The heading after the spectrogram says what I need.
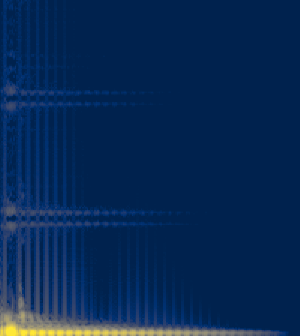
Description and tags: First octave note.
